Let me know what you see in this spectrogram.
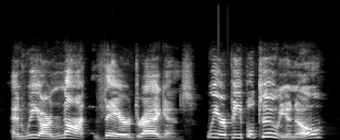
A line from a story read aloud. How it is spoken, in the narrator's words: Nari angrily added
